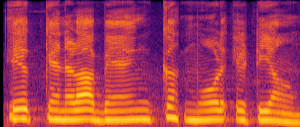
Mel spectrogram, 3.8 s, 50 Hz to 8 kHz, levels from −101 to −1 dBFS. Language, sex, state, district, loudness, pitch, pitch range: Magahi, male, Bihar, Gaya, -17 LUFS, 170 Hz, 160-180 Hz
